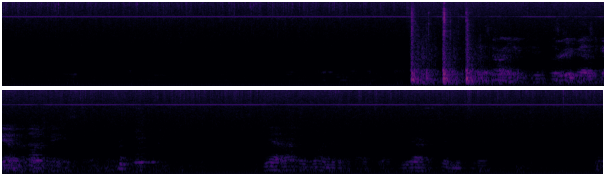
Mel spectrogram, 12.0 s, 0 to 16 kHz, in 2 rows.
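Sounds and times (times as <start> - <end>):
thumps on microphone: 4.1 - 4.9.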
